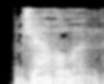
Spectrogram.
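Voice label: "javelin", American English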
